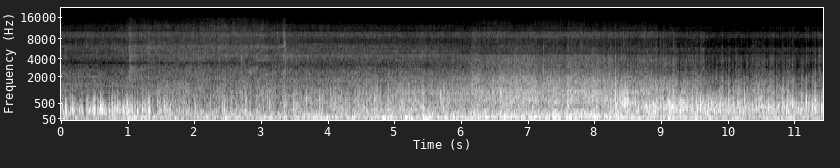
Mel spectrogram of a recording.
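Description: Wind buffeting the microphone of a moving car, over the rumble of the car's road noise. Steady, getting a little louder in the second half.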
